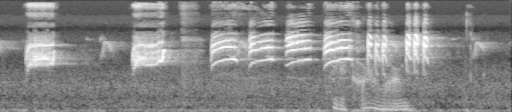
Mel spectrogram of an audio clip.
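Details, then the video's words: A bird making varied sounds: two harsh rasping notes, then a quick run of clear, harmonic, upward-sweeping whistled notes, with a lower wavering sound partway through and a steady low background hum. "Amazing Bird Making Different Sounds!"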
